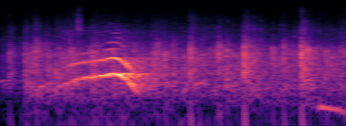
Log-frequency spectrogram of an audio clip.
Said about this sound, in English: We want to say welcome to those who are joining us on live stream as well. Let's all give them a round of applause.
